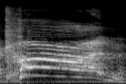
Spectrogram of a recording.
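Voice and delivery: drawn-out high shout; mimicked movie scream. Citing the director's famous film cry, drawn-out shout. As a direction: bellow the name in mock rage.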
